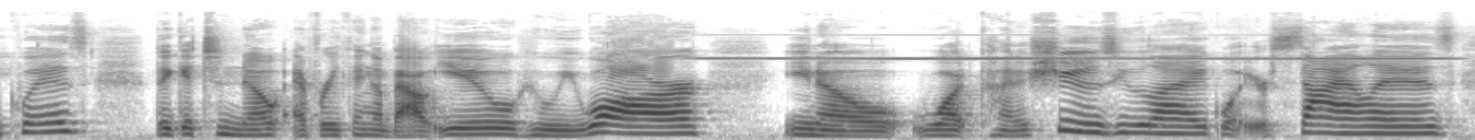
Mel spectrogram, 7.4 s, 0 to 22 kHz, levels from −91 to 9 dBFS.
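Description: A thin, steady whistle near 3.9 kHz enters at 3.38 s, just after "about you who you", and continues to the end of the recording. It sits roughly 20 dB beneath the speech and swells and fades slowly in level without ever building into a howl. This is a feedback whistle, likely caused by a loudspeaker-to-microphone loop held right at the edge of feedback, so a single high frequency keeps ringing instead of running away into a howl.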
